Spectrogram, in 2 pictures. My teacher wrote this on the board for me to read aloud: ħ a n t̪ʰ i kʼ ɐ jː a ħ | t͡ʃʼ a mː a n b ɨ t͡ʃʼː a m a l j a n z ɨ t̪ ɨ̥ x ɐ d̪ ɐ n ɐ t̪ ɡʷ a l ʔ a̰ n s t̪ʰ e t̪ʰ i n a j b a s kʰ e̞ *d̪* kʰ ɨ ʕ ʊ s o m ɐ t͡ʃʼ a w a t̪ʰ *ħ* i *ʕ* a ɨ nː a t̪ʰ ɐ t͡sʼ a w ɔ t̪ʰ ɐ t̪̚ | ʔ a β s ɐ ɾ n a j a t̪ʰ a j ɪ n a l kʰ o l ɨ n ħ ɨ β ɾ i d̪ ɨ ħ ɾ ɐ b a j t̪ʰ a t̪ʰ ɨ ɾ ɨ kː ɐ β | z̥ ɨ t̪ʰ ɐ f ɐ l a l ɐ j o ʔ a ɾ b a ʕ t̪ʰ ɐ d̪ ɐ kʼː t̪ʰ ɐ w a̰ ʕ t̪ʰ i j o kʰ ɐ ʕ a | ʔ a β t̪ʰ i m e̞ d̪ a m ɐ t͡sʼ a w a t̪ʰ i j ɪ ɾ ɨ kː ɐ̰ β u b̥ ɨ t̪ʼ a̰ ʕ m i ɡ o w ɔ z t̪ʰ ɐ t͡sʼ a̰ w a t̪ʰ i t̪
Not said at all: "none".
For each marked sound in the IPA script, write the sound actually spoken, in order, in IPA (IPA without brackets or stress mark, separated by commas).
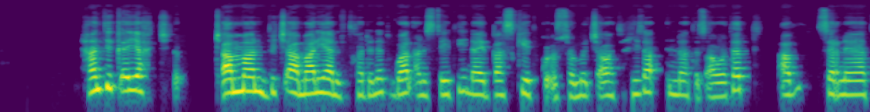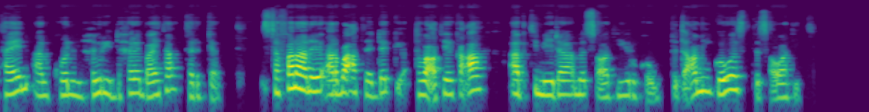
t̪, ħ, z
